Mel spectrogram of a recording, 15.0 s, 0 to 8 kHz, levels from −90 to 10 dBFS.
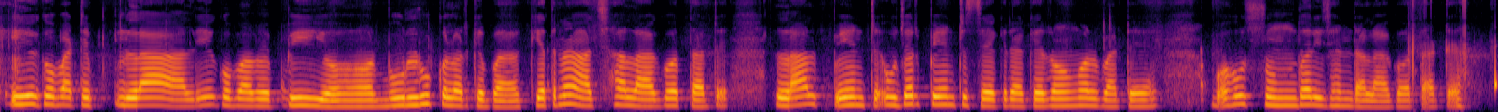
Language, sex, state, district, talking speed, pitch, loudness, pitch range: Bhojpuri, female, Bihar, Gopalganj, 110 wpm, 195 Hz, -14 LUFS, 180-210 Hz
